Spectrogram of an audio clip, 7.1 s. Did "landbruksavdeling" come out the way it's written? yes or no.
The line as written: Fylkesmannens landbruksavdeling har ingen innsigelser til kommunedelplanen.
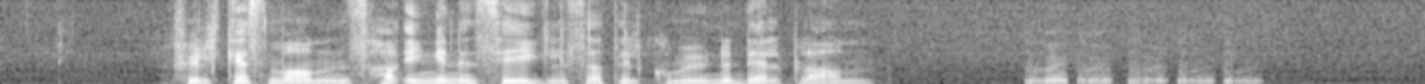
no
